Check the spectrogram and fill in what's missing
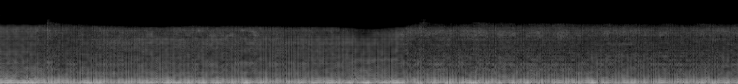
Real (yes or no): no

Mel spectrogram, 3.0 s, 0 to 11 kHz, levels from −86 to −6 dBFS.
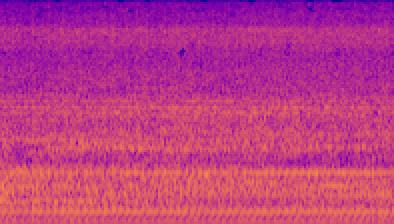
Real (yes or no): yes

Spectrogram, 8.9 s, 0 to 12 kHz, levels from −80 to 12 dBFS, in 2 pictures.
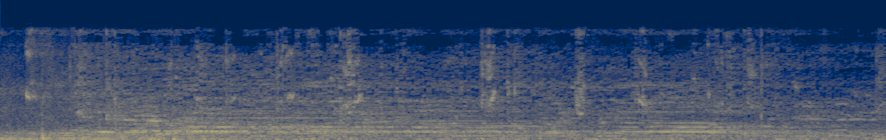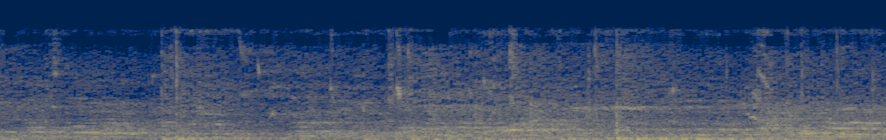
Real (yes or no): yes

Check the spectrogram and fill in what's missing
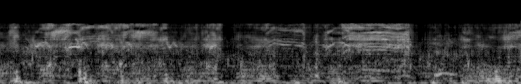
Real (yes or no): no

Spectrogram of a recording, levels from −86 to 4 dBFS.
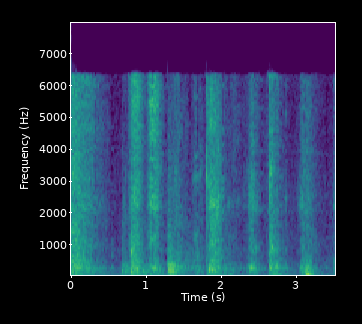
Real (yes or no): yes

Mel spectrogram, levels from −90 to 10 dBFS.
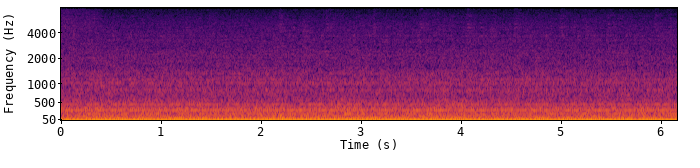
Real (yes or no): yes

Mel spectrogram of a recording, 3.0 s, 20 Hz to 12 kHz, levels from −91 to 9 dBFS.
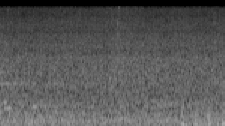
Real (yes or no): yes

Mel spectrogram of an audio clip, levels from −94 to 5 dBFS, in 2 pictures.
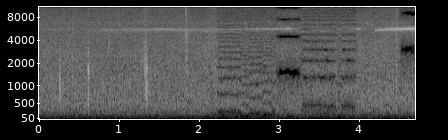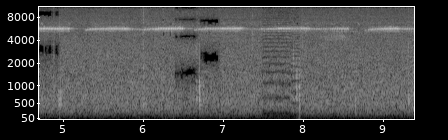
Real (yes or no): yes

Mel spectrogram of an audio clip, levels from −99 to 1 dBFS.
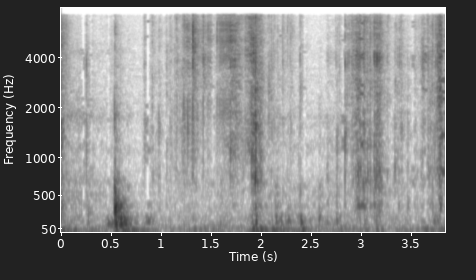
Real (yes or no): yes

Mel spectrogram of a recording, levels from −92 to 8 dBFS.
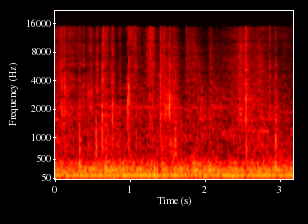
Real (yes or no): yes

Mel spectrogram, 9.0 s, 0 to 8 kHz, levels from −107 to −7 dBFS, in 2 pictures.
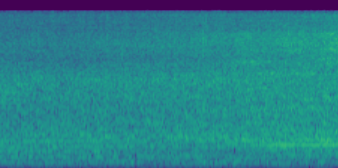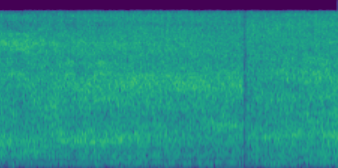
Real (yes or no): yes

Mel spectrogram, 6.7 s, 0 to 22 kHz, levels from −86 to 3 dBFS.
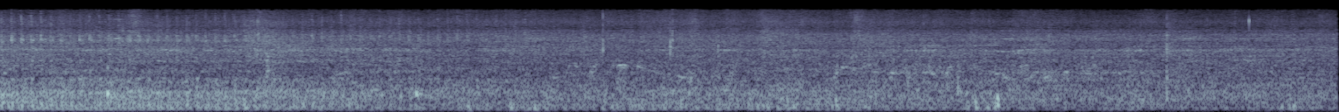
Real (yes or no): yes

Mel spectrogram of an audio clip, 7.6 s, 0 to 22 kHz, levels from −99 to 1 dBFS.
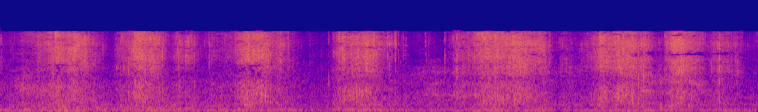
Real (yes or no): no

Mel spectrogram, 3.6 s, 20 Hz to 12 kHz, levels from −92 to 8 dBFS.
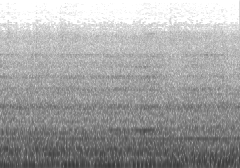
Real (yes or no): yes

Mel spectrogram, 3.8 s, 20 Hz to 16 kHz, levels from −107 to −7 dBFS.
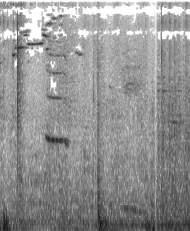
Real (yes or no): yes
